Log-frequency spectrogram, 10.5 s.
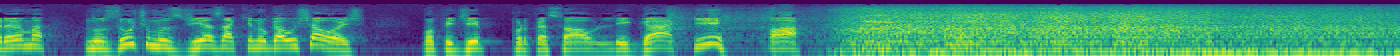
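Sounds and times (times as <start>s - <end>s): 
speech: 0.0s - 6.2s
Volkswagen Beetle engine running: 5.0s - 10.4s.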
